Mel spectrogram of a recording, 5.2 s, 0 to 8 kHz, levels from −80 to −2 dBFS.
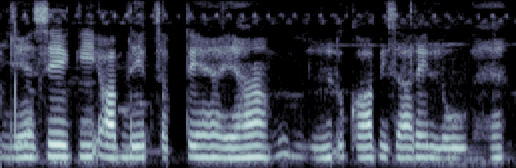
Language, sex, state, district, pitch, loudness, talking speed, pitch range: Hindi, male, Madhya Pradesh, Bhopal, 195 Hz, -19 LUFS, 130 wpm, 190-205 Hz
